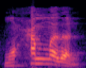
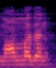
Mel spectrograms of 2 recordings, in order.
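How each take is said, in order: First: The h sound is strong and throaty. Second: The h sound is light and soft. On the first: The speaker calls it right. "हा सही निकालनी" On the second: The speaker calls it wrong. "अगर आपने हल्के से मोहम्मदन"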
